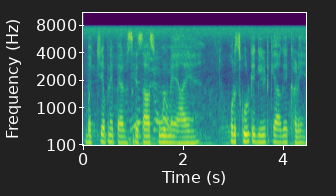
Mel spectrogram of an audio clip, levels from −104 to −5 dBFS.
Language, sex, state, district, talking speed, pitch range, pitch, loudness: Hindi, male, Chandigarh, Chandigarh, 240 wpm, 150-165 Hz, 160 Hz, -17 LUFS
